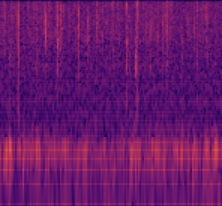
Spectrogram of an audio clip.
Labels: {"label": "ambient", "recorder": "HydroMoth"}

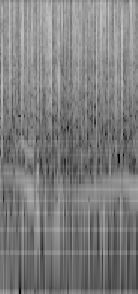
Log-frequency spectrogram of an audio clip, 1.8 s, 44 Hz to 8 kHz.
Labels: {"label": "biophony, cascading saw", "recorder": "SoundTrap 600 or HydroMoth"}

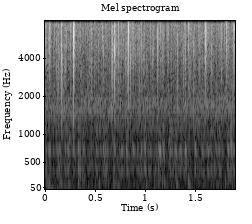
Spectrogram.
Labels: {"label": "anthrophony, mechanical", "recorder": "SoundTrap 300"}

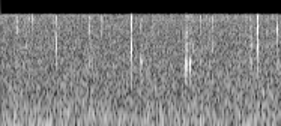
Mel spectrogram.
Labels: {"label": "ambient", "recorder": "HydroMoth"}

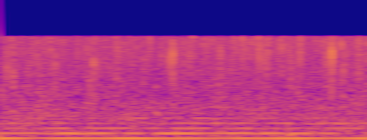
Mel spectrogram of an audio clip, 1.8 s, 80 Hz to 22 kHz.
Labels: {"label": "biophony, midshipman", "recorder": "SoundTrap 500"}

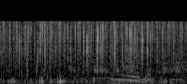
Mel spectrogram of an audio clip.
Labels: {"label": "biophony, cascading saw", "recorder": "SoundTrap 600 or HydroMoth"}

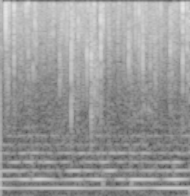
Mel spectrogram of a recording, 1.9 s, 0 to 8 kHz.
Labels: {"label": "biophony, midshipman", "recorder": "SoundTrap 500"}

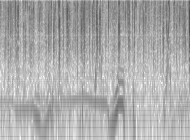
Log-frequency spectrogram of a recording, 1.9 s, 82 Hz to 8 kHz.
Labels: {"label": "biophony, cascading saw", "recorder": "SoundTrap 600 or HydroMoth"}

